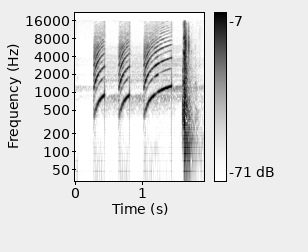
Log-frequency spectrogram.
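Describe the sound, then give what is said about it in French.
A state troopers' police SUV pulls up and stops beside a road near Fairbanks: its siren gives three short rising whoops, the last one longer, then a heavy thunk like a car door closing. Fairly loud, with no voices. “Et là, une voiture de flics s'arrête.”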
